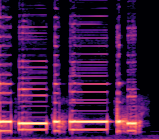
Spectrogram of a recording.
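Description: A quick, uneven run of phone keypad tones, about five or six beeps of varying length with short gaps, loud, as keys are pressed by accident by a cheek.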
